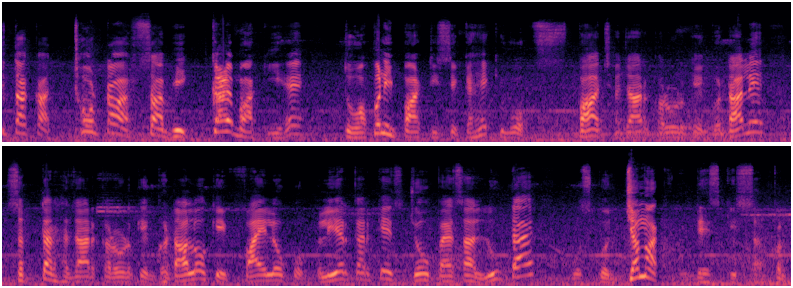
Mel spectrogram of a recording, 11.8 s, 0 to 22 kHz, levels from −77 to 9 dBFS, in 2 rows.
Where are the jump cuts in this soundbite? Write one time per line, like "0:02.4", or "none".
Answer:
none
